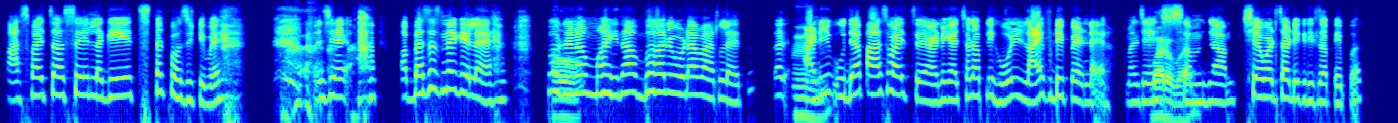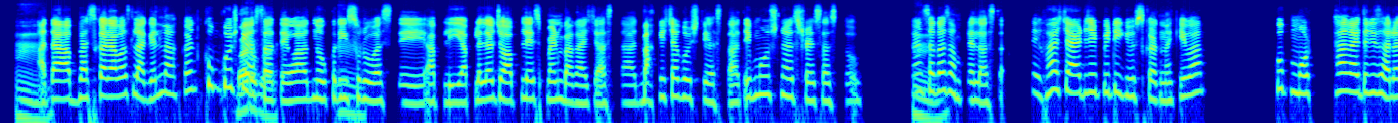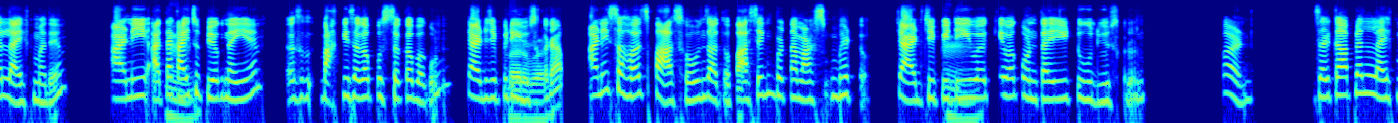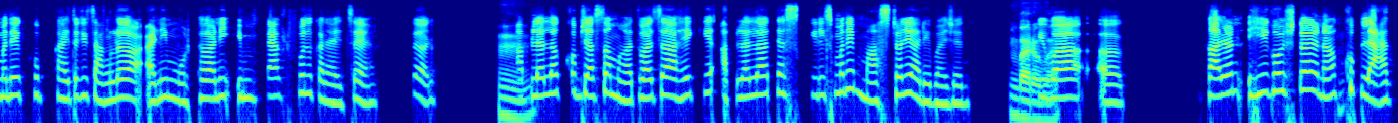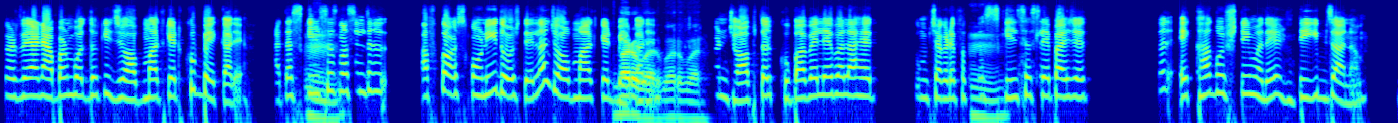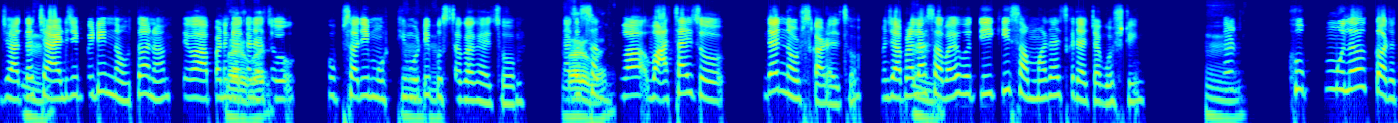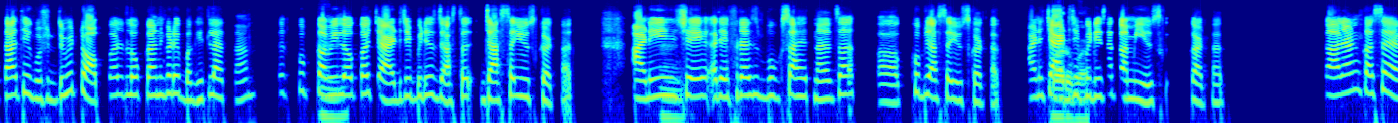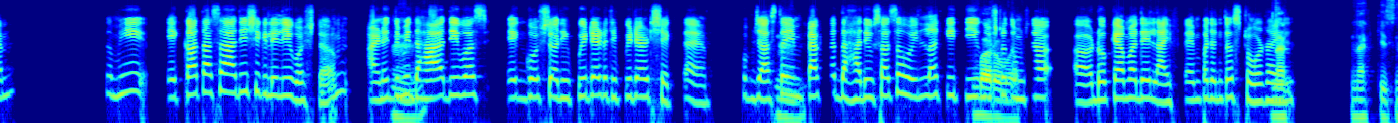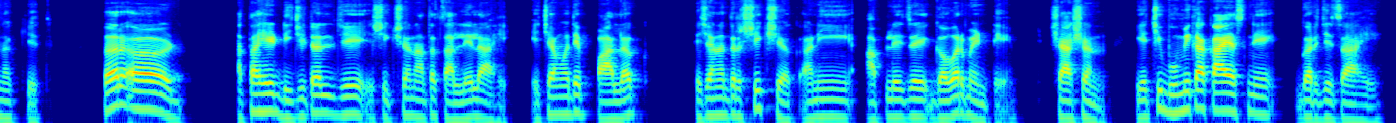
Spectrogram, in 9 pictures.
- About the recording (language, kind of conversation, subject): Marathi, podcast, डिजिटल शिक्षणामुळे आपल्या शाळांमध्ये काय बदल घडून येतील?
- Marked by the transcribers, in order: chuckle; laughing while speaking: "अभ्यासच नाही केला आहे"; chuckle; in English: "होल लाईफ डिपेंड"; tapping; in English: "लाईफमध्ये"; other noise; in English: "लाईफमध्ये"; in English: "इम्पॅक्टफुल"; in English: "लॅक"; in English: "ऑफकोर्स"; other background noise; in English: "थेन"; in English: "रेफरन्स बुक्स"; in English: "रिपीटेड-रिपीटेड"; in English: "इम्पॅक्ट"; in English: "लाईफ टाईम"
